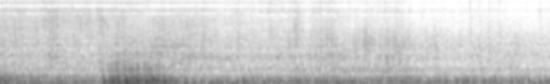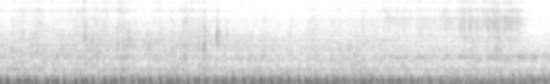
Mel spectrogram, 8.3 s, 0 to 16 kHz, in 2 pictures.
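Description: First-generation Lexus LS 400's 1UZ V8 revs up briefly about a second in, then runs with a steady low rumble as the car pulls away slowly. The exhaust leaks from being scraped on the ground.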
